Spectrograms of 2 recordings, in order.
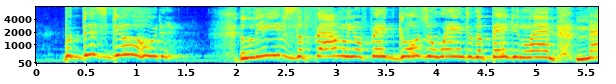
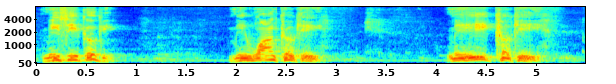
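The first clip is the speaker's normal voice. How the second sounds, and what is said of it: Poor Cookie Monster character voice. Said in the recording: “That was a horrible impersonation of Cookie Monster.”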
